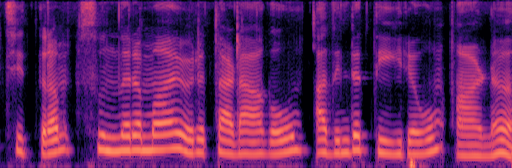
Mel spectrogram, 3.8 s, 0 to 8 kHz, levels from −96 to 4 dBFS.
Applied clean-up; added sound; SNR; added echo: neural mask model Resemble Enhance denoiser.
